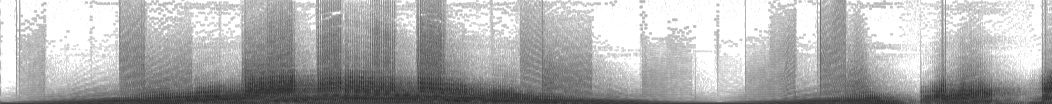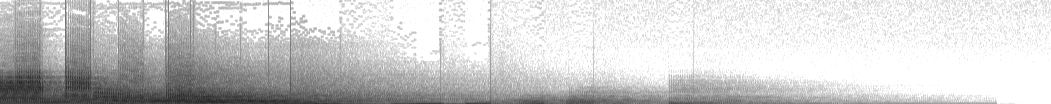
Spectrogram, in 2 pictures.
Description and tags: fm buchla aalto drone
Madrona Labs' Aalto FM synthesizer.
synth, fm, poly, noise, space, detune, drone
